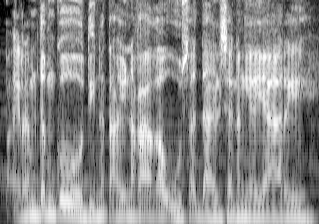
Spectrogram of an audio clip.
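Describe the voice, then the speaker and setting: A man's voice: mid-range voice, a little fast, fairly bright tone, soft background music, close to an everyday voice. A man playing a weary, apologetic young husband in a Tagalog radio drama, speaking in a placating, subdued way. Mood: weary, frustrated.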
